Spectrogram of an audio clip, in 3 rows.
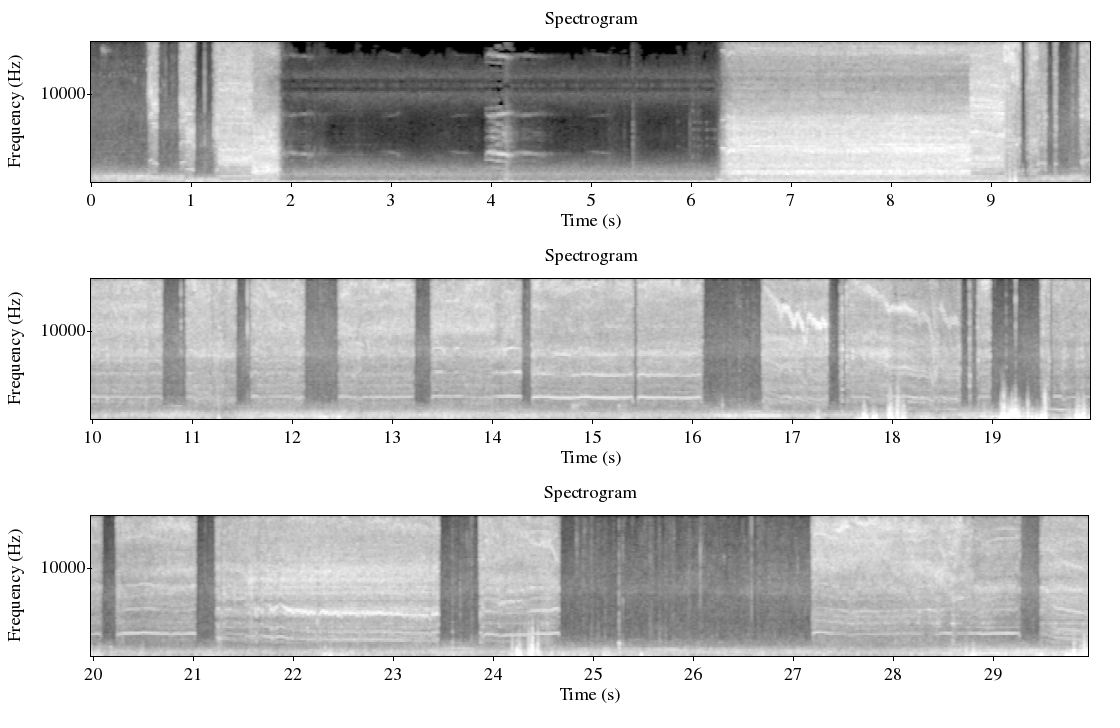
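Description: Cordless drill with a long bit boring a deep hole into the end grain of a 4x4 wooden post. It runs in many short stretches that start and stop abruptly, the loudest a few seconds long about a third of the way in.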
